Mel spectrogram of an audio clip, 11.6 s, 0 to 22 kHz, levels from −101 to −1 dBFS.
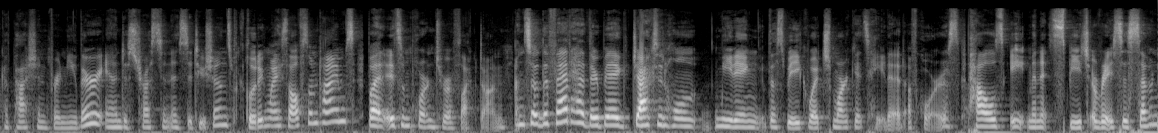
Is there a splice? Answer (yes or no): yes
